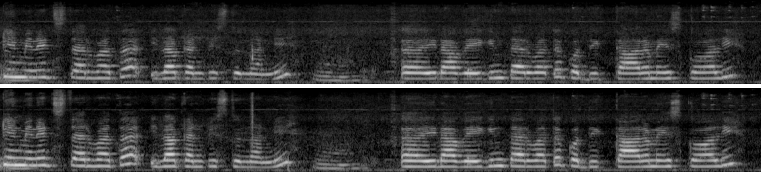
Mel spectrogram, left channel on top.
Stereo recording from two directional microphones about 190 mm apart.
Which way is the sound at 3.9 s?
35° right (ahead or behind).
